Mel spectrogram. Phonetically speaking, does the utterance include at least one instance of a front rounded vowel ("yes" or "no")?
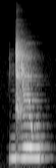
no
